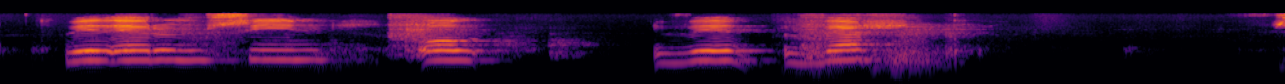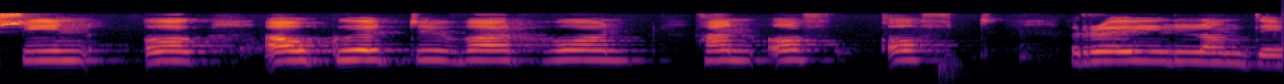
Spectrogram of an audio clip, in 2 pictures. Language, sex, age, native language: Icelandic, male, 11, Icelandic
